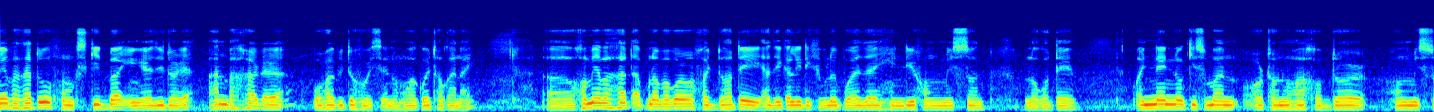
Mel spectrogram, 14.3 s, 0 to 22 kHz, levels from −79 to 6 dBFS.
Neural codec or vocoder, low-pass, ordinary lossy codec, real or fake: none; none; none; real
